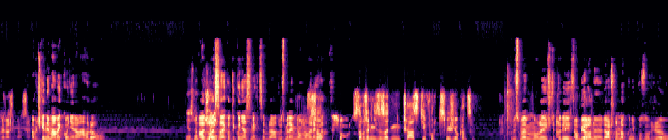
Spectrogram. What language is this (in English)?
Czech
